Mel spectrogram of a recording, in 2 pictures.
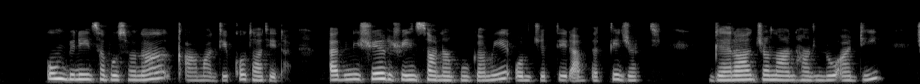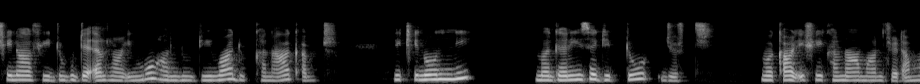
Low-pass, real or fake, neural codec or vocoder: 7.2 kHz; fake; autoencoder, 22.05 kHz, a latent of 192 numbers a frame, VITS, trained on one speaker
